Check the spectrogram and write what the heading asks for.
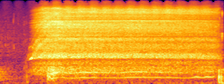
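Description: A single steady hiss of air sucked in through pursed lips during a breathing exercise to fill the chest and belly, starting abruptly and holding for over two seconds, fairly loud (made louder than normal), with a faint whistle-like tone underneath. No talking.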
